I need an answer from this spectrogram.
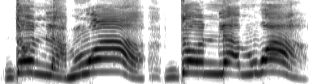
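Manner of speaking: high-pitched tantrum demand; acted bratty yelling, pitched high; stamping child's cry. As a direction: wail it like a kid stamping his feet. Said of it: "Isidore trépigne et crie".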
